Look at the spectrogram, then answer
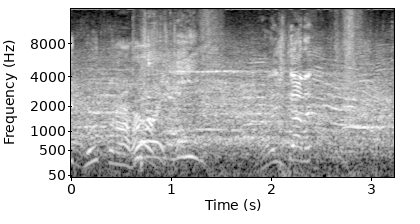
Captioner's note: Rob grunting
